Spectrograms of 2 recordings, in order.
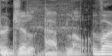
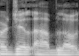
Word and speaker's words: Virgil Abloh: Virgil Abloh. – Virgil Abloh.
